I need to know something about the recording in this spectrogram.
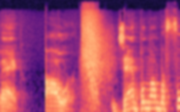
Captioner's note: screen whooshing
